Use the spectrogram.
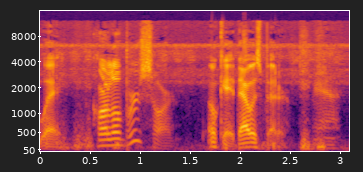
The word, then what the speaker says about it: Broussard: yeah thank you actually when i moved out of louisiana yeah to washington state i had to learn how to pronounce my last name in a different way so that people actually understood what the heck i was saying so i had to say broussard carlo broussard i would actually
